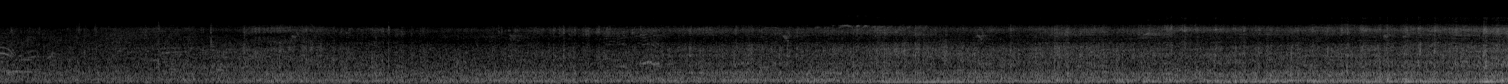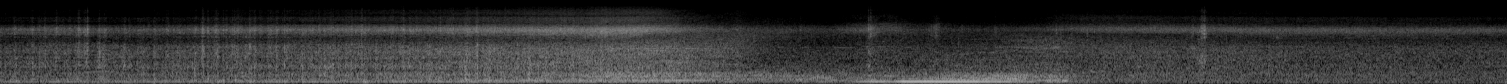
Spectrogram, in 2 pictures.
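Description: Small motorboat's engine running as the boat travels along the river below, a steady low hum that grows louder, is loudest about 20 to 25 seconds in, then falls away.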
